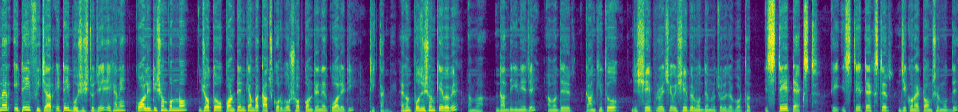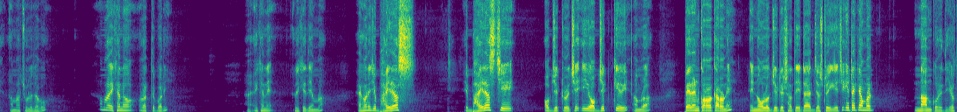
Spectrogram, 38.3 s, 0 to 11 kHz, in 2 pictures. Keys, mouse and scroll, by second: 2.4 shift+Num_Lock, 2.4-8.2 shift+drag, 8.2-17.6 drag, 17.6-25.0 drag, 26.0-28.8 scroll down 1, 29.3-31.4 drag, 31.4-33.3 scroll up 1, 37.2 click.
